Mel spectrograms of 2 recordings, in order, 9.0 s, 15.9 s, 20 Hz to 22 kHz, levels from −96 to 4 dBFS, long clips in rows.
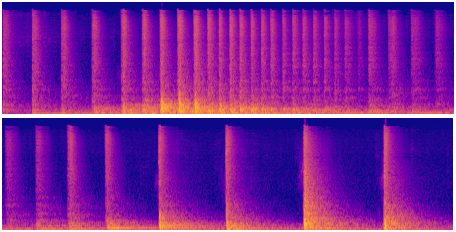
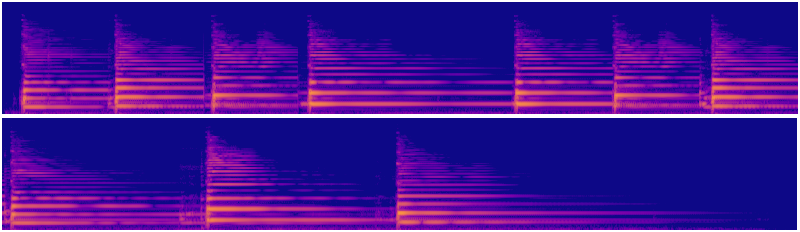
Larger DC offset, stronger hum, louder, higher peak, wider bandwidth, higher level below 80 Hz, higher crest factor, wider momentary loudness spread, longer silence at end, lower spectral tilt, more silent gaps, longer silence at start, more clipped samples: neither; neither; first, -24 LUFS vs -34 LUFS; first, 0 dBFS vs -14 dBFS; first, 17 kHz vs 11.5 kHz; first, -32 dBFS vs -72 dBFS; about the same, 24 dB vs 22 dB; second, 20 LU vs 23 LU; second, 0.1 s vs 2.65 s; first, -5.5 dB/octave vs -4 dB/octave; neither; second, 0 s vs 0.2 s; neither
